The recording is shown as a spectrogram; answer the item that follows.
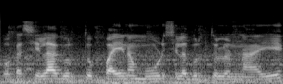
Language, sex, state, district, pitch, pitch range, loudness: Telugu, male, Andhra Pradesh, Sri Satya Sai, 130 Hz, 120-130 Hz, -19 LUFS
